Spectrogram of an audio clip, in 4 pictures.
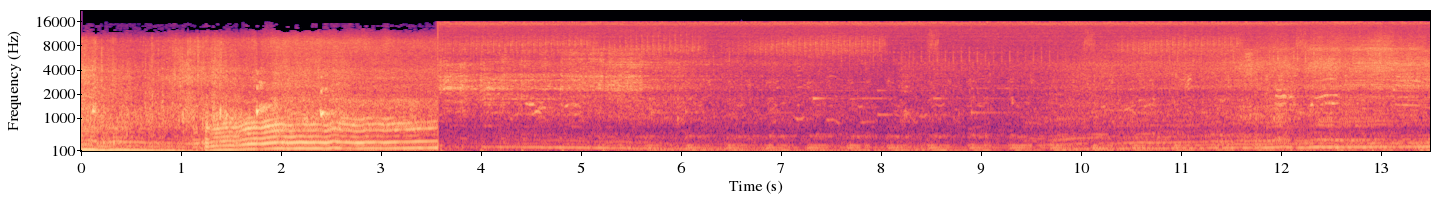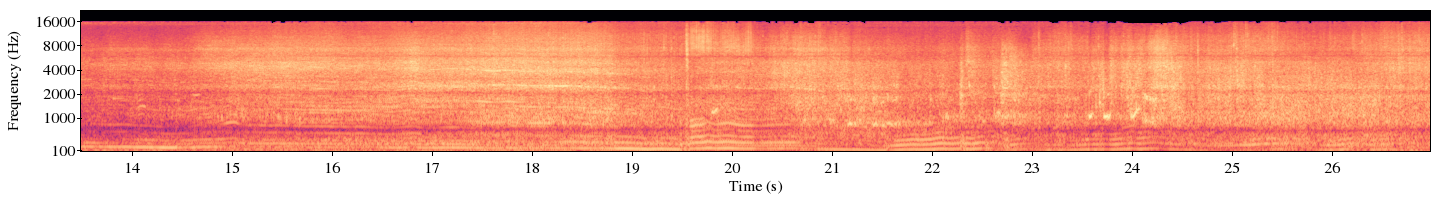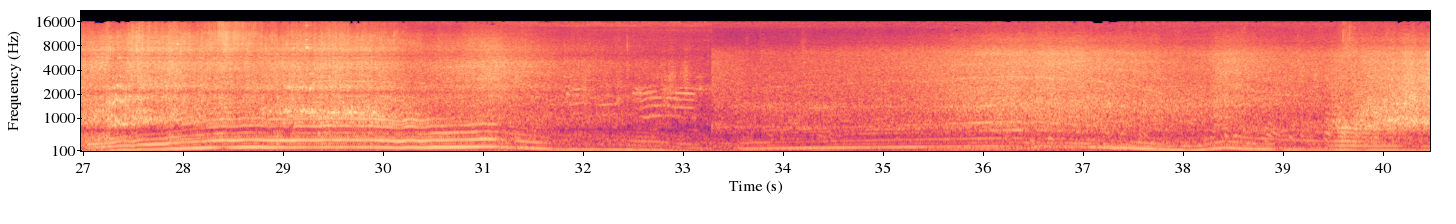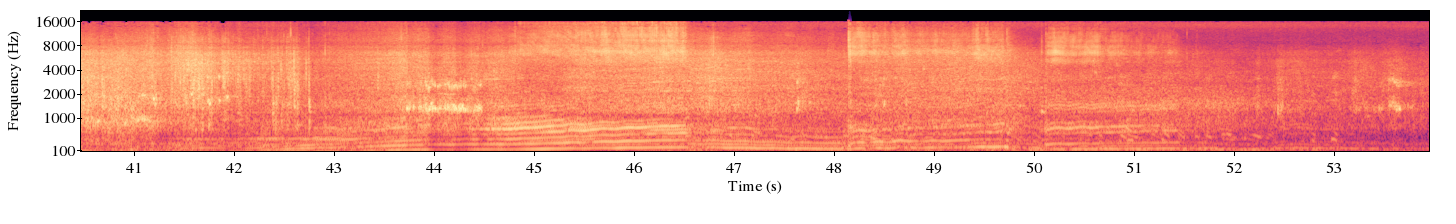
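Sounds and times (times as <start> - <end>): rally car engine revving: 0.0 - 53.9.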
